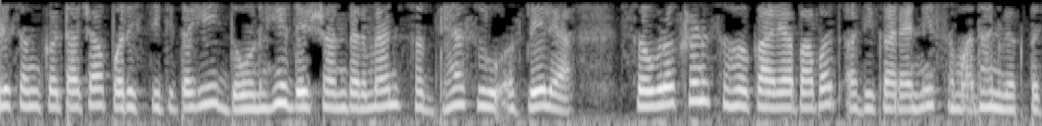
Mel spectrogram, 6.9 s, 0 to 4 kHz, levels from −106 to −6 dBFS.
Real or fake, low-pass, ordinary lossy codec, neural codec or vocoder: fake; 3.6 kHz; none; vocoder, 22.05 kHz, 80 mel bands, Vocos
